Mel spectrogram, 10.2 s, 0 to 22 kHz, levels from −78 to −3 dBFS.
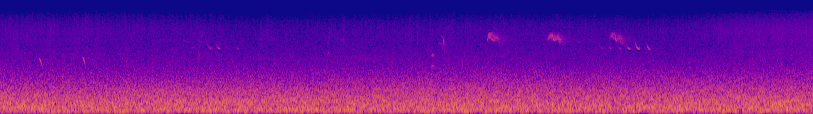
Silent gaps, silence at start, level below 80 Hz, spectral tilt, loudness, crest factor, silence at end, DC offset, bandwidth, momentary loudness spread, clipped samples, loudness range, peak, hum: none; 0 s; -44 dBFS; -6 dB/octave; -33 LUFS; 14 dB; 0 s; under 0.1%; 16.5 kHz; 1 LU; under 0.1%; 0 LU; -18 dBFS; none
